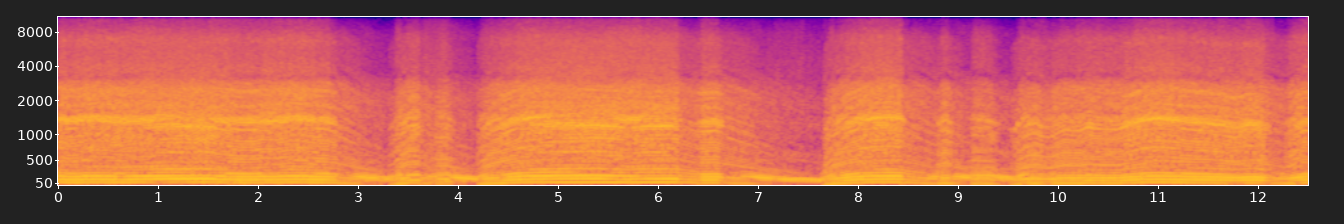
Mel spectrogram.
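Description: An off-road buggy engine roars and revs up and down.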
